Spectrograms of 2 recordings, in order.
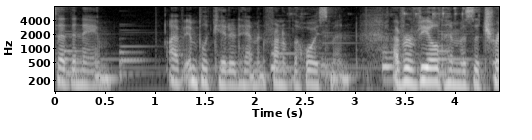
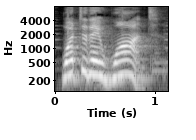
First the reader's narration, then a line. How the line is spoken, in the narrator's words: shout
